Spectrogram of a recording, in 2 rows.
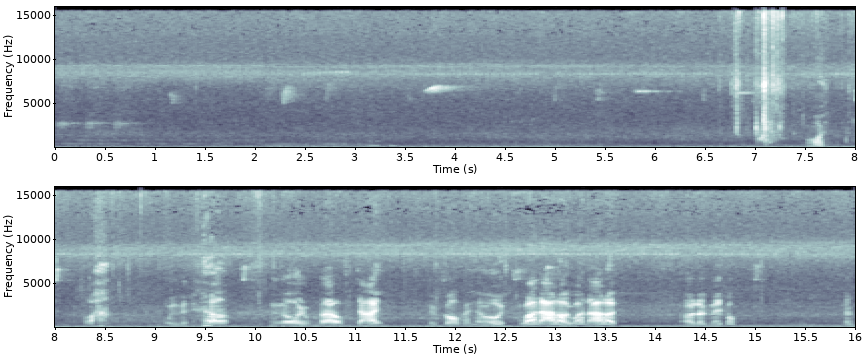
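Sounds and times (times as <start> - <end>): faint high insect buzz: 0.0 - 8.0
water splash and pole swish: 6.8 - 8.0.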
